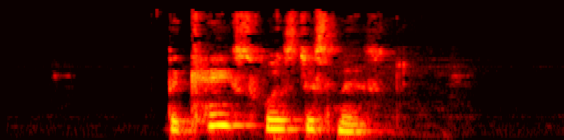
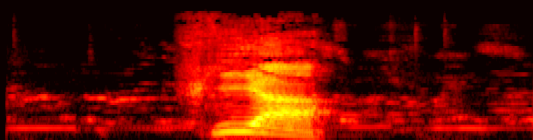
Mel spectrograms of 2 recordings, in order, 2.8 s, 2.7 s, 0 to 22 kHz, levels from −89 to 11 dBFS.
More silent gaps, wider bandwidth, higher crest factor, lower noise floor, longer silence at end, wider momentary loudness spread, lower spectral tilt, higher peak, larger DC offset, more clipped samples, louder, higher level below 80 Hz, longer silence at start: neither; about the same, 16.5 kHz vs 16 kHz; about the same, 18 dB vs 22 dB; first, -77 dBFS vs -56 dBFS; second, 0.9 s vs 1.05 s; second, 9 LU vs 22 LU; about the same, -3 dB/octave vs -3.5 dB/octave; second, -10 dBFS vs 0 dBFS; neither; neither; second, -25 LUFS vs -17 LUFS; about the same, -66 dBFS vs -68 dBFS; about the same, 0.85 s vs 0.95 s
